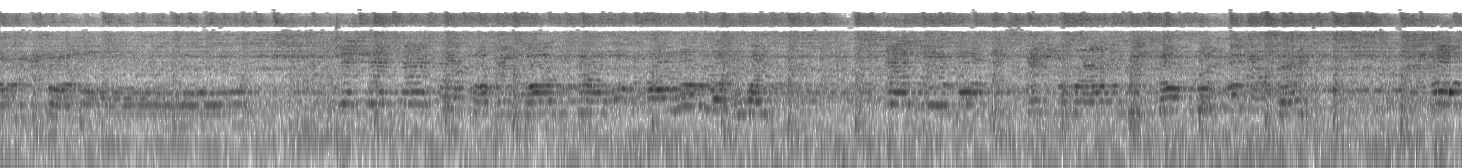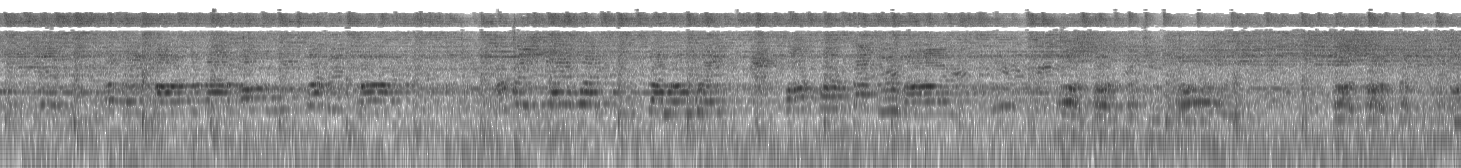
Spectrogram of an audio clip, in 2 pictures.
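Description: A punk rock band playing live, with singing over loud, continuous guitars and drums.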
